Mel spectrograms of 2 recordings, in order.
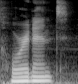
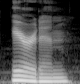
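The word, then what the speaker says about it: harridan: like that I said it was hant I said it wrong haridan herodin a strict bossy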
